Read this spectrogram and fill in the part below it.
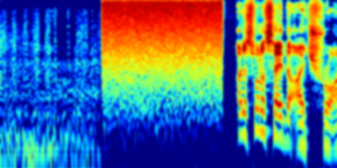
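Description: Loud static hisses briefly.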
